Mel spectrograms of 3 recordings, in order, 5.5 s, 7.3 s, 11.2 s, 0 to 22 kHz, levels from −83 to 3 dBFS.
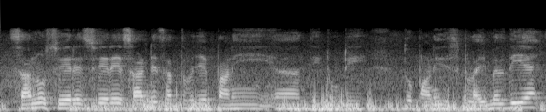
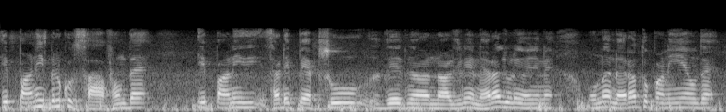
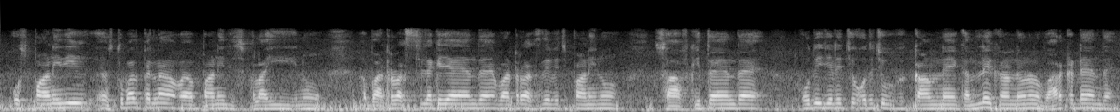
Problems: none marked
